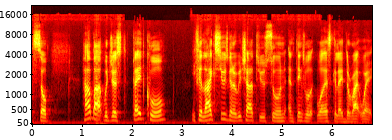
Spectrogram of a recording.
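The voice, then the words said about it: French accent. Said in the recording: “your beautiful accent... French accent”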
